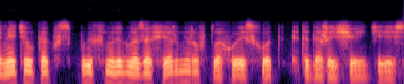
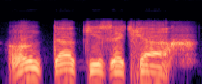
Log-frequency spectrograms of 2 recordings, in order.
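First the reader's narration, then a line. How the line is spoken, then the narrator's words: Roar. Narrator (Russian): взревел Лэн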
